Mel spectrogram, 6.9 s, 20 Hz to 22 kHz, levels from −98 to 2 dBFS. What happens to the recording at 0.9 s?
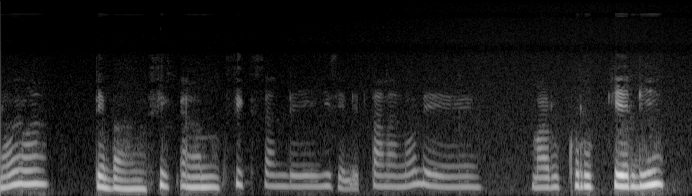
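At 0.9 s the speech carries on intact, with no dropout, click, distortion or other fault at that moment.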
